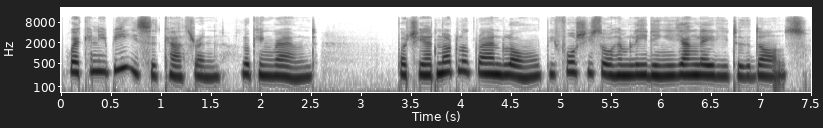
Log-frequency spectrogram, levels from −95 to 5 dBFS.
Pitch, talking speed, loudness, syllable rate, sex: 230 Hz, 210 wpm, -16 LUFS, 5.8 syllables/s, female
